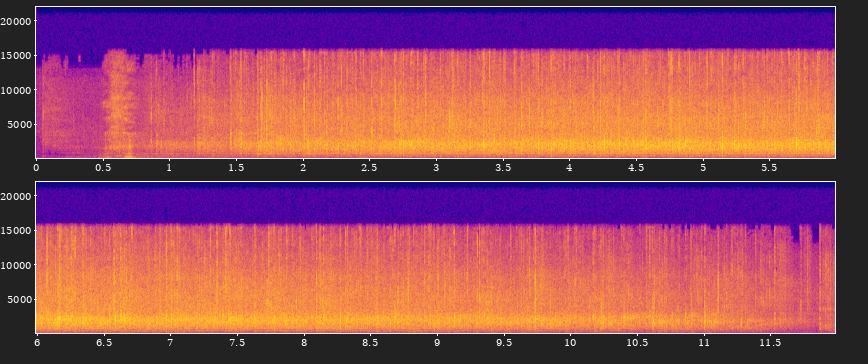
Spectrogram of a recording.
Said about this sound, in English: I hope you could hear the applause. It was warm applause. Thank you so far.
